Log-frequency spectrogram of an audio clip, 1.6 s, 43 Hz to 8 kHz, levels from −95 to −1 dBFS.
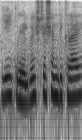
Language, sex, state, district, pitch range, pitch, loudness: Hindi, female, Bihar, Saharsa, 210-225 Hz, 220 Hz, -14 LUFS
